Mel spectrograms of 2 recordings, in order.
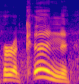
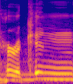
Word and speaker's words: Hurricane: So why is the town called Huracun now?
